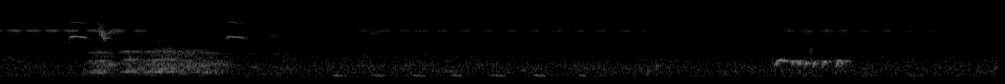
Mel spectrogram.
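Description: Birds calling: three runs of rapid, evenly repeated high notes, with a few short downward chirps and two louder warbled calls, about a second in and near the end.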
